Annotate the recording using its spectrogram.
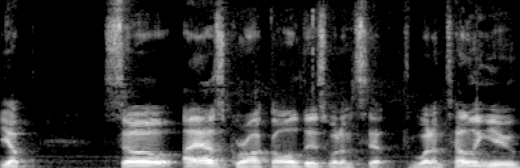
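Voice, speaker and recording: Speaking at a moderate pace with a non-native accent, a man keeps a medium pitch and ordinary pitch variation. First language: not English. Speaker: podcast host, startup founder. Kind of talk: casual chat. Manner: thinking aloud, rambling speech.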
